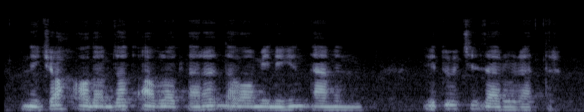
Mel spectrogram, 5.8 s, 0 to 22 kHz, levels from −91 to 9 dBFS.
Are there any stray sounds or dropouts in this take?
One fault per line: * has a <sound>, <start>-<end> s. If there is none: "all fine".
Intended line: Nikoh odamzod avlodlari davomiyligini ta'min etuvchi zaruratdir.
all fine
